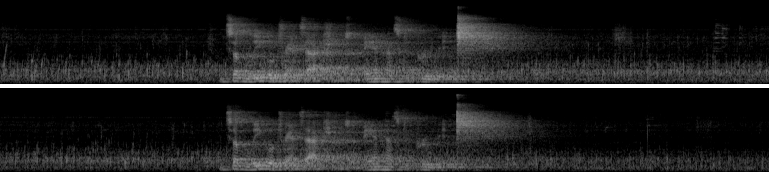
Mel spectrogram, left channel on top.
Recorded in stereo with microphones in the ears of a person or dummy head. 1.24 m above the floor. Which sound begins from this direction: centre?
A man speaking, at 2.2 s.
